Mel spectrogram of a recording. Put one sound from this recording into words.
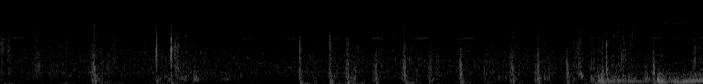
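Footsteps crunch over grass and leaves.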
